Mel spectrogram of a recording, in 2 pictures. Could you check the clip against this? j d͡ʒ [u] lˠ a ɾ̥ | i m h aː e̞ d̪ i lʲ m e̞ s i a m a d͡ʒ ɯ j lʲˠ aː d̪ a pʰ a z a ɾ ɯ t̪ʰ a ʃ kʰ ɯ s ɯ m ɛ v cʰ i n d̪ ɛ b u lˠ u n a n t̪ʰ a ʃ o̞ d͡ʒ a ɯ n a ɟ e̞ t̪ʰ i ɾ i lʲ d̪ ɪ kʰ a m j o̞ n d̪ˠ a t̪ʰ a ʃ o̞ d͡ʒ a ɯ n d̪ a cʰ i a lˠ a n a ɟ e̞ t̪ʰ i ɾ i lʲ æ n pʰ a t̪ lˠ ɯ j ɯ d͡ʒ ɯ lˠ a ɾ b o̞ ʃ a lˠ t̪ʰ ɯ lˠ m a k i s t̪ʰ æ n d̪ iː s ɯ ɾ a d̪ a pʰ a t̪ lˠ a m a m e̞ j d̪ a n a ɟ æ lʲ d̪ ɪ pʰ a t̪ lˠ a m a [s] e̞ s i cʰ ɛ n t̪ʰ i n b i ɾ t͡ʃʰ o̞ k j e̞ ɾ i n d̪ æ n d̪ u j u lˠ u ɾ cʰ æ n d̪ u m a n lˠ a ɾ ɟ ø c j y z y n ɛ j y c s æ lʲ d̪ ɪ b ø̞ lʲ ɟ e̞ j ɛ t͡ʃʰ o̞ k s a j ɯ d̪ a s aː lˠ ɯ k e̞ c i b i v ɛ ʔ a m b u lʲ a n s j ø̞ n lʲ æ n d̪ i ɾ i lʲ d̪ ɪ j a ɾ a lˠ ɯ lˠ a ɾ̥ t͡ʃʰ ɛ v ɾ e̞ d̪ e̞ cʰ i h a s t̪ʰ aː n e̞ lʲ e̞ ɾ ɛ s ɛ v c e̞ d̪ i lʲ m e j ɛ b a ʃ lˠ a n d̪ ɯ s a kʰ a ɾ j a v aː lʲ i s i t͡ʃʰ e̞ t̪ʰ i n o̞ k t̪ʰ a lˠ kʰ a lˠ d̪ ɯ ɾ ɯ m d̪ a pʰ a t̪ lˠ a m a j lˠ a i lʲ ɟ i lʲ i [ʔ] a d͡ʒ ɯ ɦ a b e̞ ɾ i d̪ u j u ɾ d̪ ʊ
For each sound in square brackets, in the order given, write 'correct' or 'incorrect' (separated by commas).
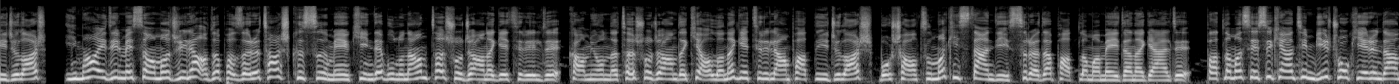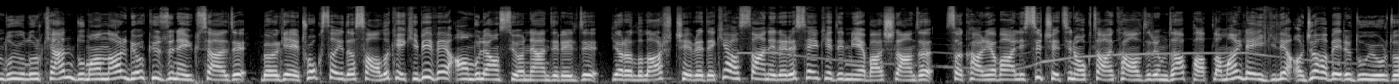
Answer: incorrect, correct, correct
